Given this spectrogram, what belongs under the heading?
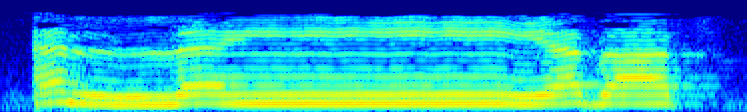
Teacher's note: النون التانية برضو بدون تشكيل بعدها ياء، الياء بقى من حروف الادغام، هندغم ونغن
